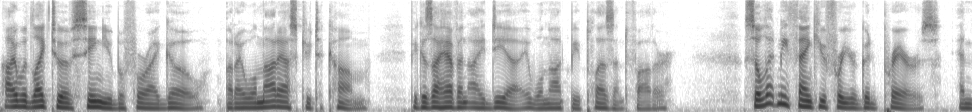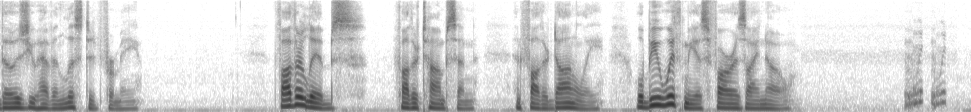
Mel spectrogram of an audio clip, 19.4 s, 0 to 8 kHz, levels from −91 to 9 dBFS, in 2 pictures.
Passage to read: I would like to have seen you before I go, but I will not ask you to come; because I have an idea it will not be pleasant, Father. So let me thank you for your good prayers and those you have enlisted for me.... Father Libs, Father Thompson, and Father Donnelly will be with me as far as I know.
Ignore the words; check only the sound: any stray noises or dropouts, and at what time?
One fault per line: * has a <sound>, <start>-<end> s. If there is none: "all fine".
* has a laugh, 18.8-19.2 s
